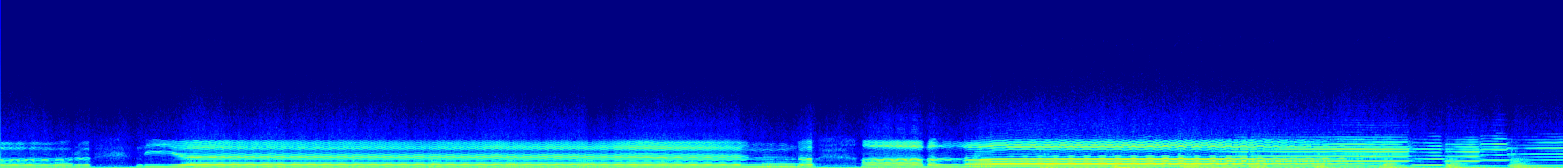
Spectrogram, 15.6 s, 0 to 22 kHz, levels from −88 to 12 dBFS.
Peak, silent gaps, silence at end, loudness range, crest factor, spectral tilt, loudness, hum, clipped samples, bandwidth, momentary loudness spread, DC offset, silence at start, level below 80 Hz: -14 dBFS; none; 0 s; 8 LU; 18 dB; -6 dB/octave; -30 LUFS; 60 Hz at -45 dBFS; under 0.1%; 9.4 kHz; 12 LU; under 0.1%; 0 s; -42 dBFS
